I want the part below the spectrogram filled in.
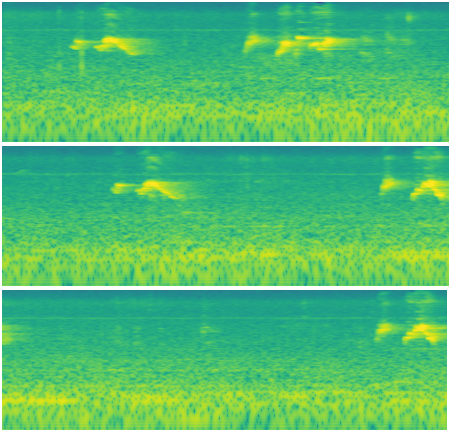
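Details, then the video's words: Red-whiskered bulbul acting as a trapping decoy in Vietnam, singing a fighting song: brief loud chirpy phrases repeated roughly every two seconds, separated by quiet gaps, with low outdoor noise and a faint high hum. "Bẫy chào mào Mồi Má lỡ ra trận gặp ngay hàng Cứng"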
